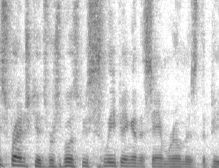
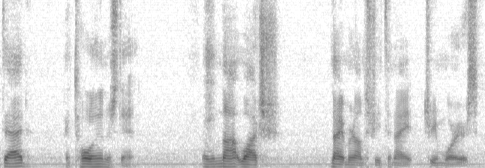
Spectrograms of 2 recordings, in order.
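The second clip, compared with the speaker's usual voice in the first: dutiful promise; 5 semitones lower, 8 dB quieter than usual. Retold or imitated. Acting his promise to dad.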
